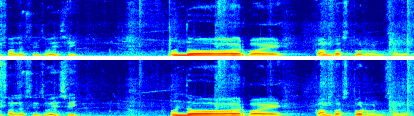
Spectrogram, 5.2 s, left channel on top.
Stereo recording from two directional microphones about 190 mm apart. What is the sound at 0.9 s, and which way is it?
Speech, 55° right (ahead or behind).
